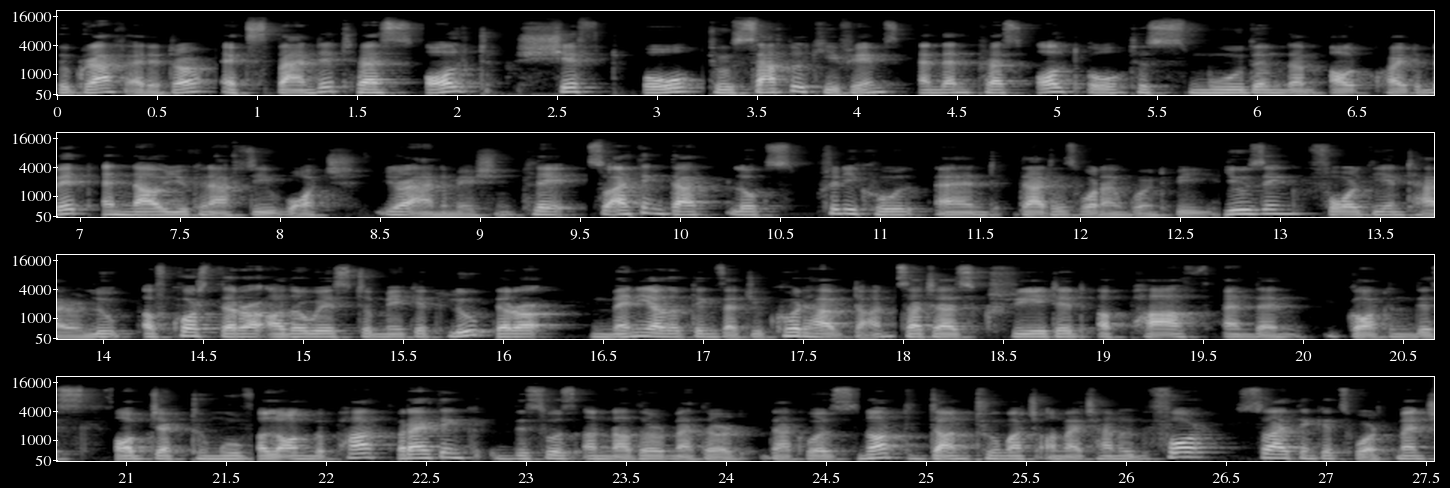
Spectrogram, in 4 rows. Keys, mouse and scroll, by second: 0.8 click, 1.4 ctrl+middle click, 3.1 alt+shift+o, 4.8 alt+o, 4.9 alt+o, 5.1-5.4 alt+o, 5.5 alt+o, 5.8-6.3 alt+o, 6.4 alt+o, 7.0 alt+o, 7.9 click, 8.6 space, 17.9 space, 22.3 space.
